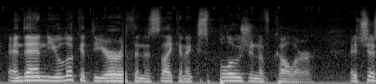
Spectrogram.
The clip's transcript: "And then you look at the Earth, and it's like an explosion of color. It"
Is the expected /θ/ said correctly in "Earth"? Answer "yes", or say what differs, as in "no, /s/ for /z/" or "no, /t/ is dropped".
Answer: yes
